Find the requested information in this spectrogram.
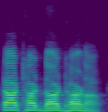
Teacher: टा वर्ग आता है मूर्धा में, तालु का अगला भाग। जब हमारी जीभ ऊपर लड़ती है जाके ट, मूर्धन्य इसको कहते हैं, मूर्धन्य।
